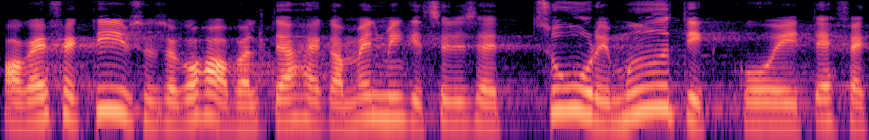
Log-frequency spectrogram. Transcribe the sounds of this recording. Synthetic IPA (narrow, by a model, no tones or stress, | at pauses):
ɑɡ̥ɑe̞fe̞k̚t̪iːvsuse̞ko̞ɦɑpeɑlt̪ːˑjɑhe̞ɡ̥ɑme̞lmiŋɡit̪se̞lːis̬ejd̪̥suːɾimɤːd̪̥ikːˑujd̪̥e̞fek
